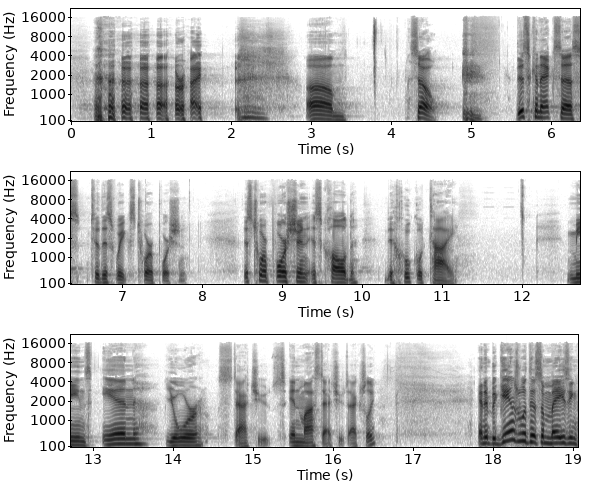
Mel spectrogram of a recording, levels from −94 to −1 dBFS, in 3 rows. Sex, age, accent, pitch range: male, 40-59, American, 125-190 Hz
